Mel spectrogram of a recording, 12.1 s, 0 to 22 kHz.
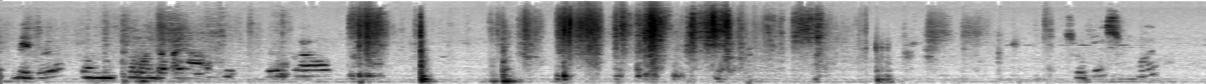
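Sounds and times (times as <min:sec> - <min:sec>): packaging rustling and rubbing: 0:00.3 - 0:02.9, 0:03.5 - 0:10.0
dull knocks: 0:04.2 - 0:05.8.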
